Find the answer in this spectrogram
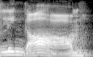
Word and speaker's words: lingam: love and deep respect lingam pronounced lingarm lingarm is the sanskrit word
